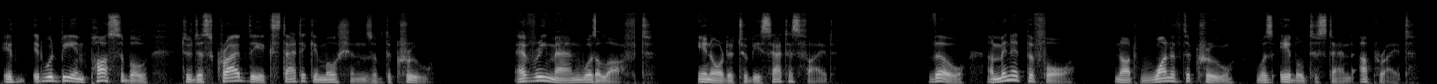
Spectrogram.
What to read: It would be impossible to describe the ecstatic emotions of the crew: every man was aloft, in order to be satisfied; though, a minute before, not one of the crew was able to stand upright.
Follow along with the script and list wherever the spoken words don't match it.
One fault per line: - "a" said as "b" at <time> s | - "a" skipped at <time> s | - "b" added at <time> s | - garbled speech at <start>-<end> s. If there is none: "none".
- "it" added at 0.3 s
